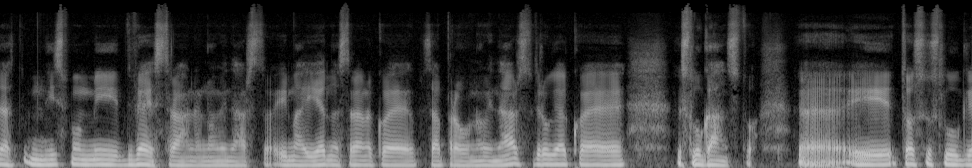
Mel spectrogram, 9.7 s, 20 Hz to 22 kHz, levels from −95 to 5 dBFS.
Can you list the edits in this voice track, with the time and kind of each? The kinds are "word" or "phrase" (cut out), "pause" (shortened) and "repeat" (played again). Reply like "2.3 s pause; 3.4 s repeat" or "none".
5.3 s word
